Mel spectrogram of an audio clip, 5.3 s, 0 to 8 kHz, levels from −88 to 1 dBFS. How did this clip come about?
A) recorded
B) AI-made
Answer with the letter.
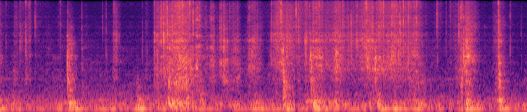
B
